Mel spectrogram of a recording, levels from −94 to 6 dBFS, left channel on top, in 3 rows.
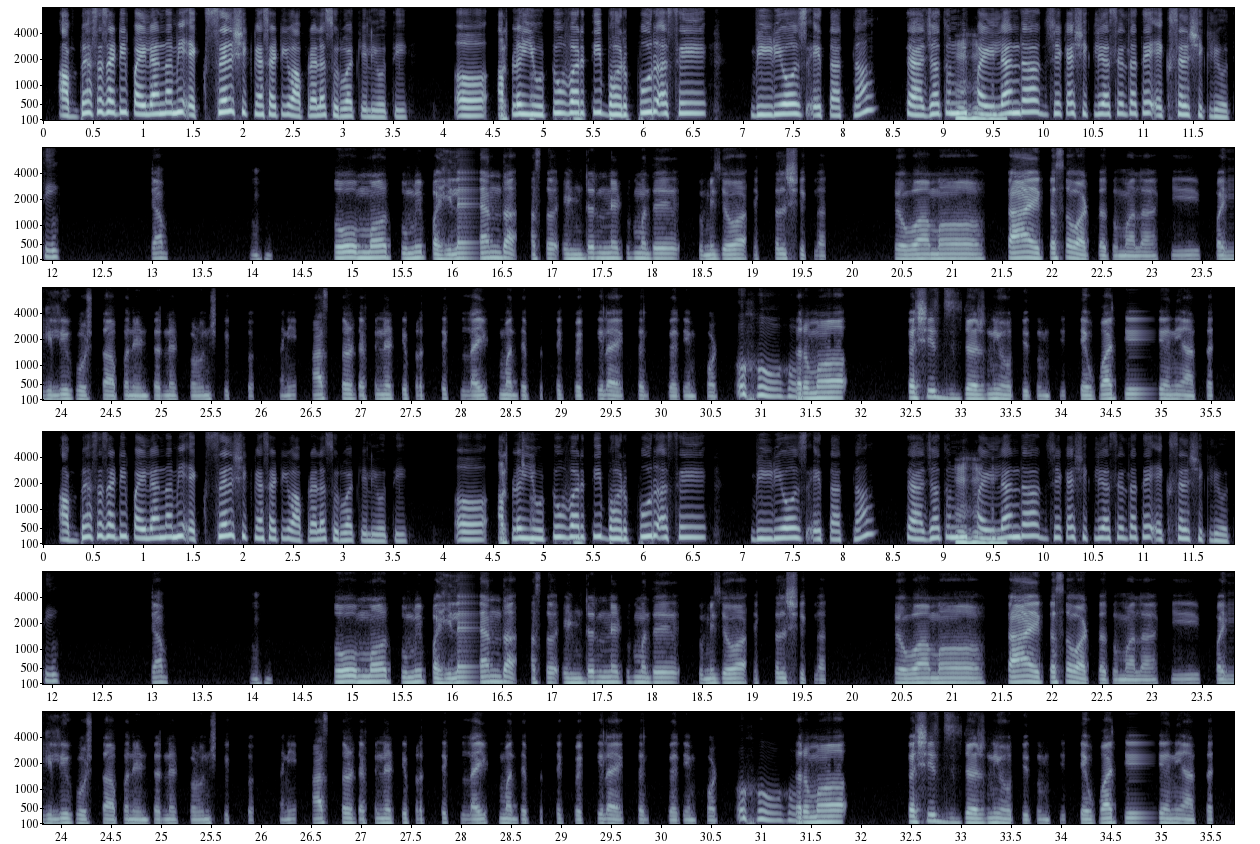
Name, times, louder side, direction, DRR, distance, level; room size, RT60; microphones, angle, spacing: voice 1, 0.2-3.6 4.1-4.4 4.7-6.6 7.1-8.3 8.6-12.1 30.8-31.4, left 4 dB, 90° left, 1.1 m, -23 dB
voice 2, 9.1-9.6 13.0-13.2 14.0-14.1 14.8-18.9 19.2-19.7 20.4-25.5 26.2-27.6 28.0-28.6 29.1-30.6 31.3-31.9 32.5-33.9 34.2-35.5, equal, ahead, 0.5 m, -29 dB
open air
head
